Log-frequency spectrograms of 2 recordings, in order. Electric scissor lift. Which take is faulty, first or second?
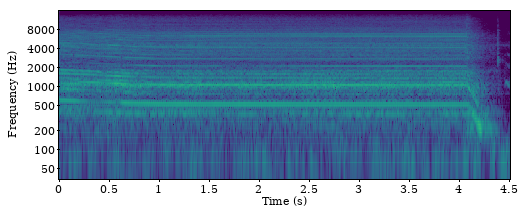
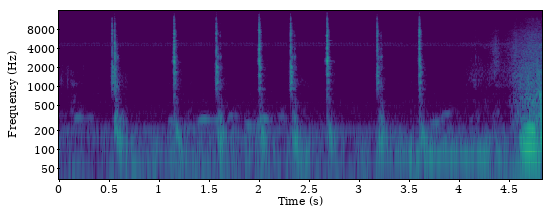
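second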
